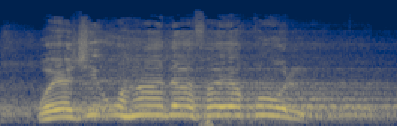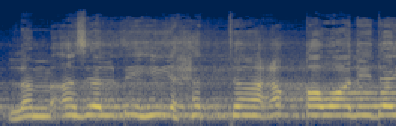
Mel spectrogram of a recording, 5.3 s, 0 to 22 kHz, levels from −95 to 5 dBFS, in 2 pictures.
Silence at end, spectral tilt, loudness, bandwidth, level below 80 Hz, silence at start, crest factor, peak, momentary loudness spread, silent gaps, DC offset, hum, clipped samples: 0 s; -4.5 dB/octave; -23 LUFS; 13.5 kHz; -60 dBFS; 0 s; 16 dB; -6 dBFS; 11 LU; none; under 0.1%; none; under 0.1%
